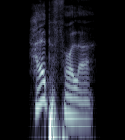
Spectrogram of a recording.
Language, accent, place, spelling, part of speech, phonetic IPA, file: German, Germany, Berlin, halbvoller, adjective, [ˈhalpˌfɔlɐ], De-halbvoller.ogg
- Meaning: inflection of halbvoll: 1. strong/mixed nominative masculine singular 2. strong genitive/dative feminine singular 3. strong genitive plural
